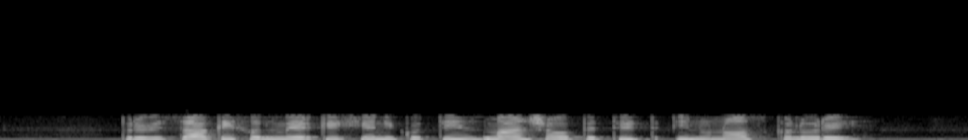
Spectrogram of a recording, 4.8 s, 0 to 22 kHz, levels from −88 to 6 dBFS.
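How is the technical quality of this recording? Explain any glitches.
There is one glitch, a brief dropout at 2.39 to 2.42 s. It is packet loss with pitch repetition. About 30 ms of audio went missing, which fits three 10 ms packets. The receiver filled the gap by repeating the last pitch cycle it had. That makes the sound hang for a moment with a slightly held, buzzy quality before normal audio resumes. The audio has the narrow band of G.711 telephone coding.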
